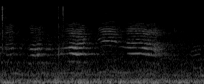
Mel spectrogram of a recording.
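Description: High-pitched children's voices calling and talking, twice in short bursts, over a steady low background rumble.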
